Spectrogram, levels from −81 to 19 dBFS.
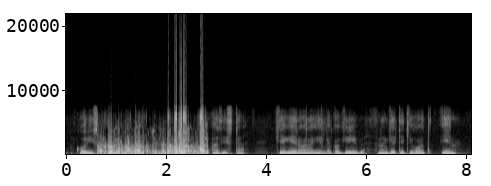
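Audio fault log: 0.61–2.88 s, codec payload misread: the speech is replaced by garbled noise and warble that barely tracks it, as the decoder reads octet-aligned AMR frames as if bandwidth-efficient, shifting every field. Clear AMR-WB speech, consistent with 12.65 kbit/s, returns afterwards.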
